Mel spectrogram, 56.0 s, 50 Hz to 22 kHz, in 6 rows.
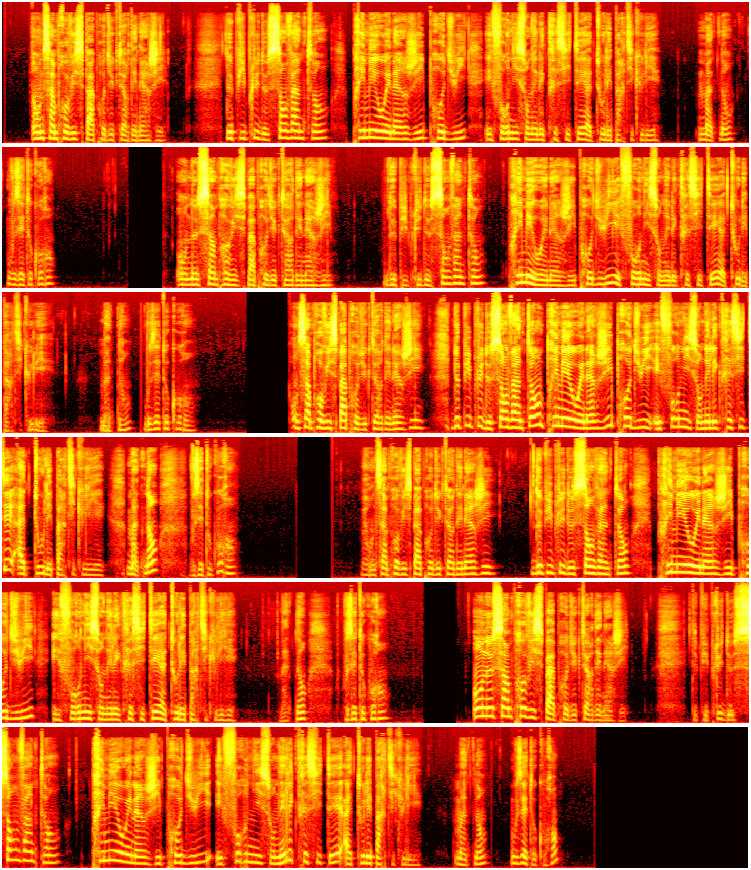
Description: Voix off
27 - 72 ans - Mezzo-soprano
